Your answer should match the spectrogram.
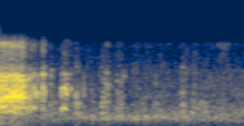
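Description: A man's hoarse, shouted word trails off in the first half-second. A pause follows with only faint background noise and a few soft clicks.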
